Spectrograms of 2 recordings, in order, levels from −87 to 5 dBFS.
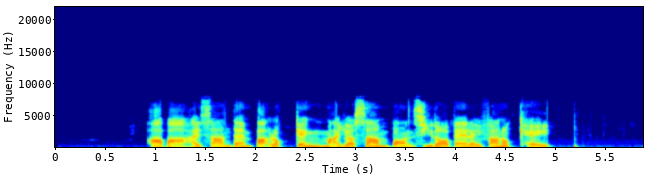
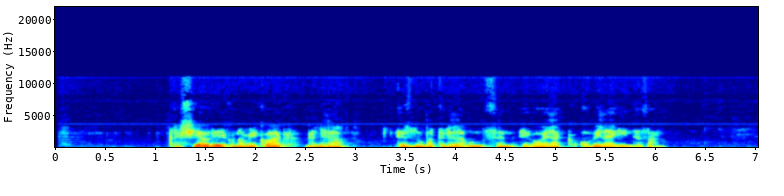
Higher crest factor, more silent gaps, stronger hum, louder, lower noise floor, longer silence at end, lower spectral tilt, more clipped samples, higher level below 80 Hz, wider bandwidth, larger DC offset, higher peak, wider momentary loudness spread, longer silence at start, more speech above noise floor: about the same, 18 dB vs 18 dB; neither; neither; about the same, -19 LUFS vs -21 LUFS; first, -71 dBFS vs -63 dBFS; second, 0.65 s vs 0.9 s; second, -5 dB/octave vs -9 dB/octave; neither; second, -48 dBFS vs -42 dBFS; second, 7.8 kHz vs 10.5 kHz; neither; about the same, -2 dBFS vs -4 dBFS; second, 9 LU vs 13 LU; second, 0.95 s vs 1.15 s; first, 52 dB vs 43 dB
